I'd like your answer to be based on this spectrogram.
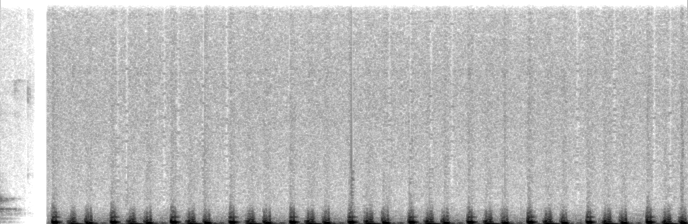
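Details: Summation gallop heart sound, played in a teaching class on physical examination of the precordium.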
